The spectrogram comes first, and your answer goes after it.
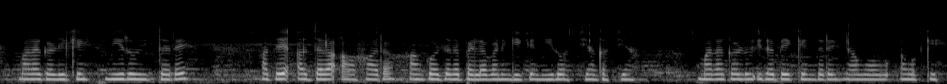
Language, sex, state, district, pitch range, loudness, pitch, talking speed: Kannada, female, Karnataka, Shimoga, 230-240 Hz, -28 LUFS, 235 Hz, 110 wpm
